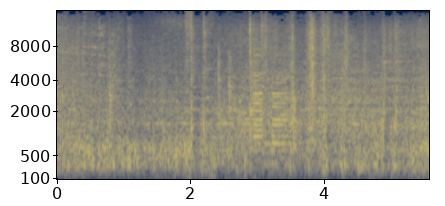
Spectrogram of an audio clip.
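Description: Wheels squeal and clank over rail joints.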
